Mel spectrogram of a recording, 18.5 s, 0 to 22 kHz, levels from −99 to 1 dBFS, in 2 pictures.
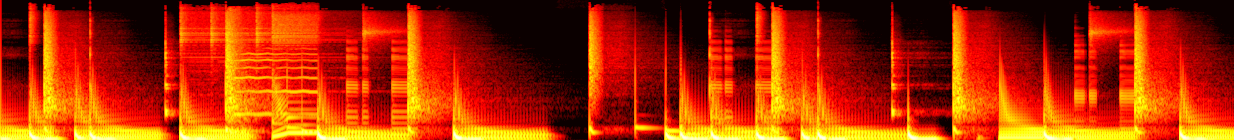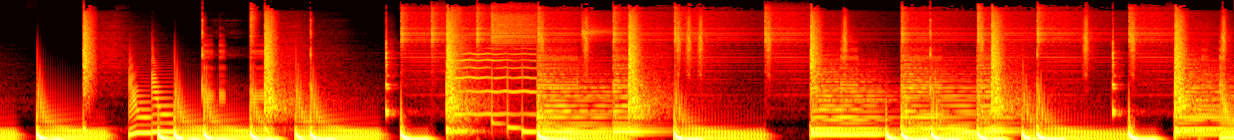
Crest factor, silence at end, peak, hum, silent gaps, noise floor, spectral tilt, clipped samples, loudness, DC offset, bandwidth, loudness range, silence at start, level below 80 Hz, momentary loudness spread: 12 dB; 0 s; 0 dBFS; none; none; -35 dBFS; -5.5 dB/octave; under 0.1%; -14 LUFS; under 0.1%; 18.5 kHz; 3 LU; 0 s; -16 dBFS; 10 LU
